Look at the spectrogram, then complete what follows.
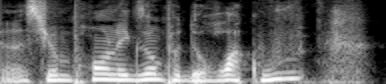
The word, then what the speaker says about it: RWKV: on prend l'exemple de Roikouv, je sais, ça s'écrit de manière encore plus imbitable que ça se prononce, hein, je vous rassure. Ça s'écrit RWKV.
